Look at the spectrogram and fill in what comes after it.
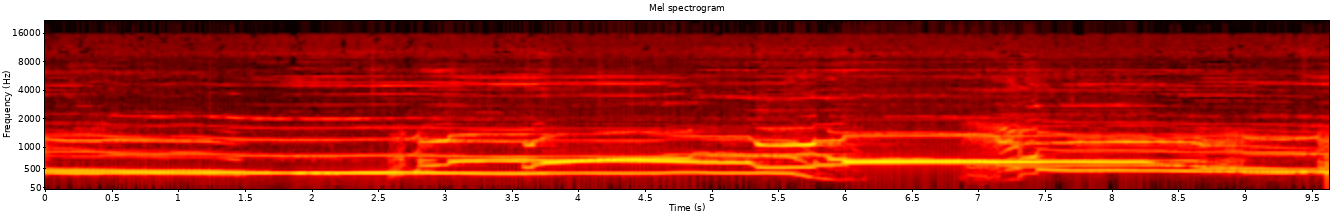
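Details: Wolves in a chorus of overlapping howls, several steady tones at different pitches sounding together with occasional swoops and dips.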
